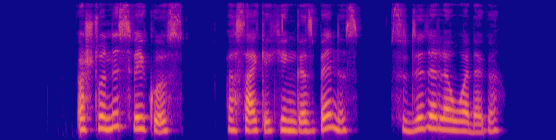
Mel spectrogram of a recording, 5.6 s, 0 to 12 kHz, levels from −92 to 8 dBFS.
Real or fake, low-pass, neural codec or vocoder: real; 10.8 kHz; none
